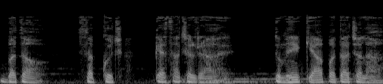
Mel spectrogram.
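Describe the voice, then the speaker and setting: This is a man doing a put-on character voice. His pitch is fairly low. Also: moderate pace. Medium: fan dub. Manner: commanding.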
